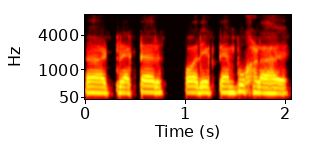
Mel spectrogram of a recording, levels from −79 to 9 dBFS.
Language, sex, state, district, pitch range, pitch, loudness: Hindi, male, Bihar, Jahanabad, 155-165 Hz, 160 Hz, -13 LUFS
